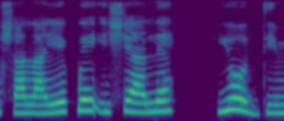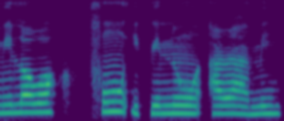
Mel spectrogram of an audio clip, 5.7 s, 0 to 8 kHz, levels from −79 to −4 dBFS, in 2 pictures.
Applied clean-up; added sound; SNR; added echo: none; none; none; none.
